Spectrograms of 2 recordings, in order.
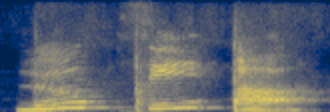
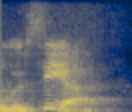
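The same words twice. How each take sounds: First: Lucia in three held beats, Lu... ci... a; syllable by syllable. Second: Said in the usual way. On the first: Shown as a demonstration. Teacher helping the class count syllables, syllable by syllable. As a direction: split Lucia up, starting high and stepping down. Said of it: "Does it have two syllables". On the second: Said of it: "So for example".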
